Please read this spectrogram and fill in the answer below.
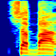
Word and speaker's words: Shibata: Shibata. Oh, Shibata. Okay. It's the first name I can't fucking pronounce.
